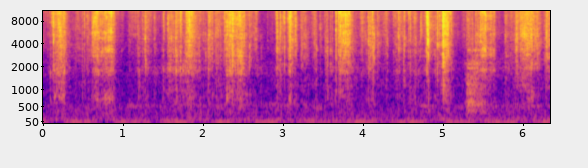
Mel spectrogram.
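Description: Tissue paper crinkling and rustling in irregular bursts as it is handled and pressed onto the page.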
